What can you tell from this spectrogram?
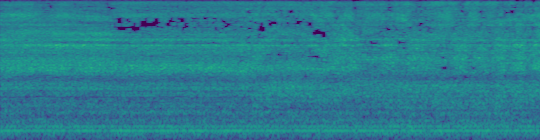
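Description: Hand-held gas torch burning with a steady, noisy hiss as its flame heats a small steel pot of melted Cerrobend low-melting bending alloy.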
